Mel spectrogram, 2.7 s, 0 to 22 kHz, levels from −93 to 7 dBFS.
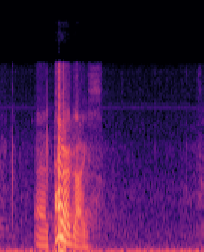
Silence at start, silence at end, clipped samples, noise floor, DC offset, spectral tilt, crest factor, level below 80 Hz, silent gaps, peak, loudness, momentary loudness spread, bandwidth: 0.1 s; 0.05 s; under 0.1%; -44 dBFS; under 0.1%; -6 dB/octave; 18 dB; -38 dBFS; none; 0 dBFS; -14 LUFS; 17 LU; 8.2 kHz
